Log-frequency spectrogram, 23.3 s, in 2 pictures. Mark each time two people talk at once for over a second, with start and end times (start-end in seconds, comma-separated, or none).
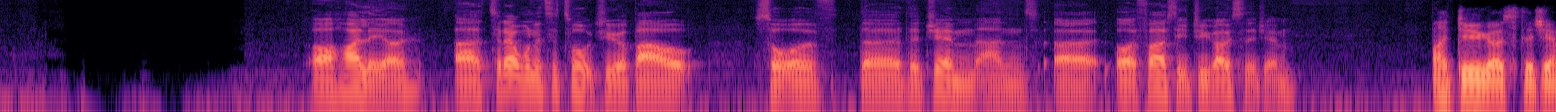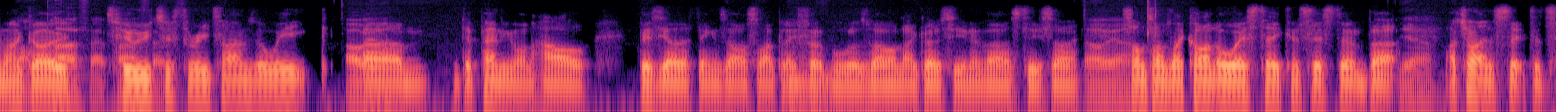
11.8-13.1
